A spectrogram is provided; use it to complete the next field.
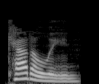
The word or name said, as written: catalin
